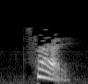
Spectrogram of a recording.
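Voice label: "在", Mandarin Chinese; hsk; chinese-flashcards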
